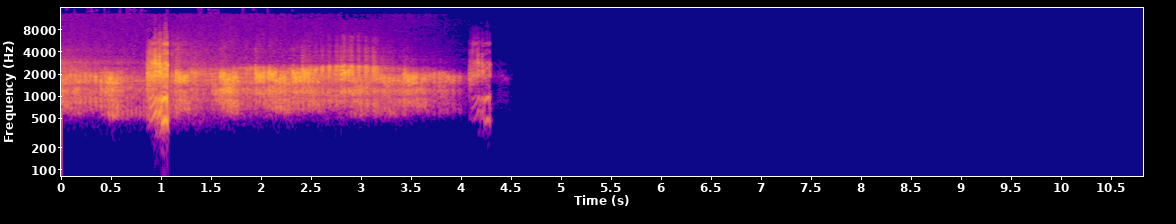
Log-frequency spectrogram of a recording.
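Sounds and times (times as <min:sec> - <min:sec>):
male Baikal teal: 0:00.0 - 0:04.1.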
